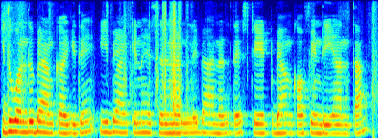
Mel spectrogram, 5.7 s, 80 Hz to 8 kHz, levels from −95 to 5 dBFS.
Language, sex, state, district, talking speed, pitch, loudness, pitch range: Kannada, female, Karnataka, Bidar, 150 wpm, 195 Hz, -19 LUFS, 190-210 Hz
